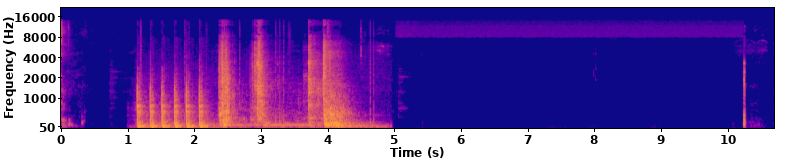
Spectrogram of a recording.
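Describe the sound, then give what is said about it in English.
A front door being opened: a few seconds of loud clunks, knocks and rattling from the latch, then near silence ending with one sharp click. “just get to my door here.”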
